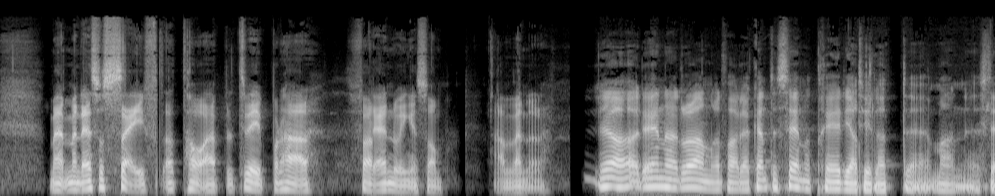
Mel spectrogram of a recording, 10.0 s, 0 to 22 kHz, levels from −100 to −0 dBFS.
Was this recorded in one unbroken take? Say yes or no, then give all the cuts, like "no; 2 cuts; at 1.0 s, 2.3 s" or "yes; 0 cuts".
no; 5 cuts; at 1.6 s, 3.7 s, 6.4 s, 7.2 s, 8.6 s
